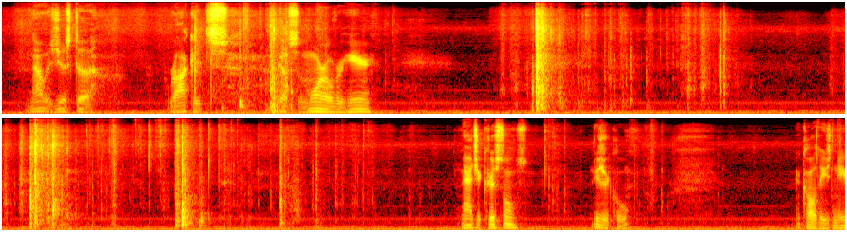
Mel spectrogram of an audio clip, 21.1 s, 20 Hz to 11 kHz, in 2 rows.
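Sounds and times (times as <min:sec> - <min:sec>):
steady low hum: 0:00.0 - 0:21.0
wrapping crinkling and rustling: 0:00.1 - 0:04.9, 0:06.2 - 0:09.4, 0:10.4 - 0:15.7.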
